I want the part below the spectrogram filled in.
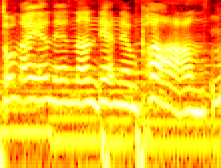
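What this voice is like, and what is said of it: Osaka Kansai dialect phrases. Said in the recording (Japanese): “大阪弁炸裂ラジオ ... 大阪出身 ... 関西弁で”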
